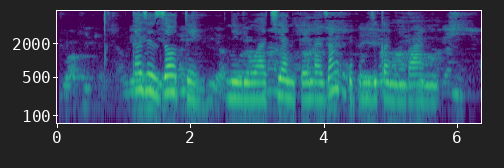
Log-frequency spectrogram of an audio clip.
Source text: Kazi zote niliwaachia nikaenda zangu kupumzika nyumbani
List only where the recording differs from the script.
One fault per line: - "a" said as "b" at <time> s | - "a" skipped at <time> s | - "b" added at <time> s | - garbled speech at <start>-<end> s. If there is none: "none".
none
